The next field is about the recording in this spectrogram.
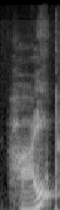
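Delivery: "hype" rising in a puzzled question tune. Recalling their immediate response to a listener question, rising question pitch on hype. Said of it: "Like that, like with, with intonation on the end".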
